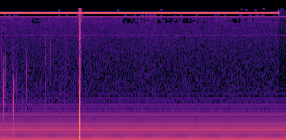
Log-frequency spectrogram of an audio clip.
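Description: Steady low electrical hum from the recording with a thin high-pitched whine over it, broken by a single click about a second in.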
